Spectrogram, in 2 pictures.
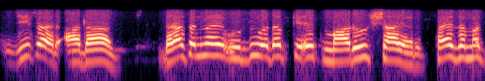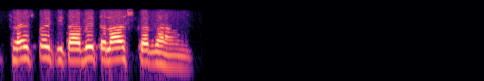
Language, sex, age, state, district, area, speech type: Urdu, male, 18-30, Delhi, New Delhi, rural, conversation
